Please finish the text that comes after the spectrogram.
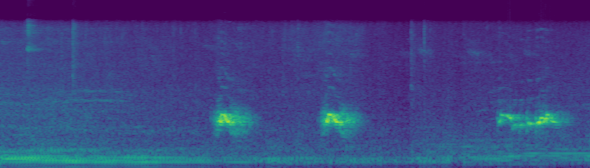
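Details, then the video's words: Bangkok-type zebra dove sings three soft, burbling coo phrases spaced roughly two seconds apart, the last one doubled, with a faint low hum and quiet clicks between them. "Bikin Kutut Bangkok Ikut Manggung DENGAN VIDEO INI,Pasti GACOR NYAUT dan NGAYER"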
